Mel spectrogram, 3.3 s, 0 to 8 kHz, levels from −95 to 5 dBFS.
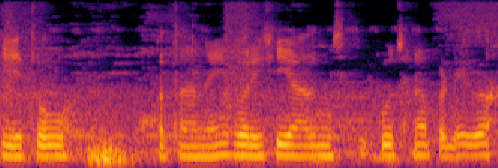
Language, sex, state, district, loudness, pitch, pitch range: Hindi, male, Uttar Pradesh, Muzaffarnagar, -17 LUFS, 145 Hz, 145-150 Hz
